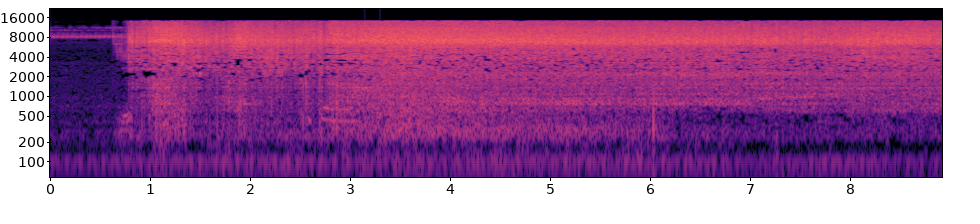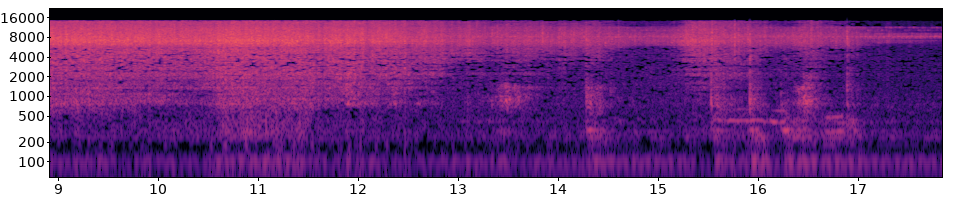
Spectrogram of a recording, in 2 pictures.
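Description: Ground tomato, onion, ginger and garlic paste poured into hot oil in a kadhai, setting off a loud, sudden sizzle about a second in. The sizzle settles into steady frying that fades over the last few seconds, while a spatula stirs and knocks against the pan near the end.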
